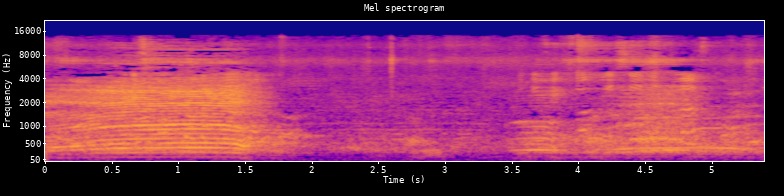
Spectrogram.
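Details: Cattle lowing: a loud harmonic moo of about a second and a half, a quiet pause, then a second, weaker moo with wavering overtones.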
